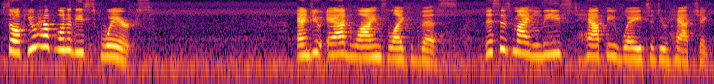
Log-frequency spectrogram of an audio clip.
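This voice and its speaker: A woman's voice: a little high, sing-song, slow pace, bright, forceful tone, slight background noise, rough recording. A woman art teacher giving a live demonstration lesson in a classroom, instructive, repeating key points and checking that students follow.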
